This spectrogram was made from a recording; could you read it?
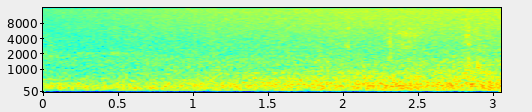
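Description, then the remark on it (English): Heavy rain pours steadily outside, a dense, constant hiss and patter with no breaks, fairly loud and unchanging throughout, with no voices present. “And they're going to play, and it'll drown out the pouring rain that's outside.”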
